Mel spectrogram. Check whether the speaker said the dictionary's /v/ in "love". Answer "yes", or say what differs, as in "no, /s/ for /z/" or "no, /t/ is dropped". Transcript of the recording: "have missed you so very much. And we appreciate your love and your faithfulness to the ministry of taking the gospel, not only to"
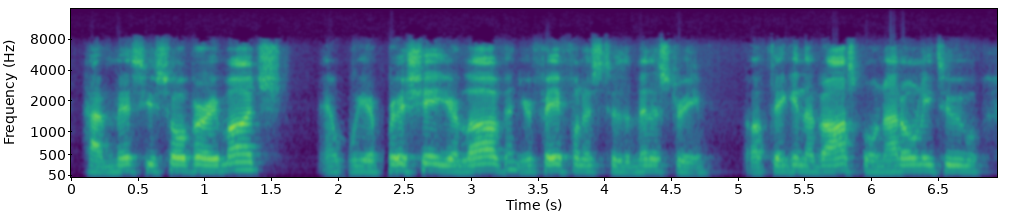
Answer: yes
